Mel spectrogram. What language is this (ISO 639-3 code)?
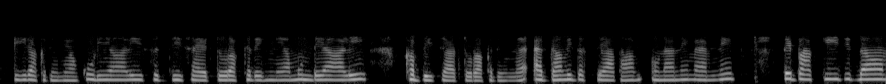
pan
